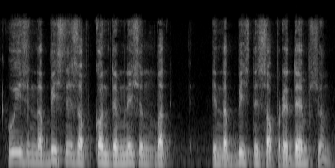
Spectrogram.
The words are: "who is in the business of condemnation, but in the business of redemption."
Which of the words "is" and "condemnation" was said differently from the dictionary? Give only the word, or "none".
is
